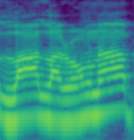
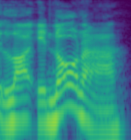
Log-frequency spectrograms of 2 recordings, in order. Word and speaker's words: La Llorona: I thought what La is called La Llorona, but I pronounced it completely wrong because afterward I was posting a short and which used the music. They call it La Ilona. So it's supposed to be La Ilona, not La Llorona.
